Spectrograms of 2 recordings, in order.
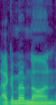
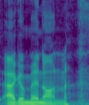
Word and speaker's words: Agamenon: It's not Agamemnon, it is Agamenon.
